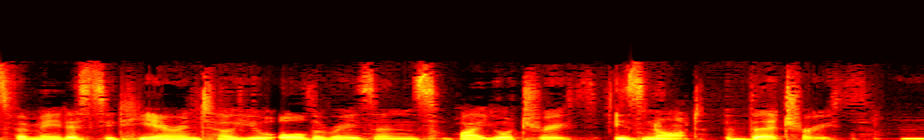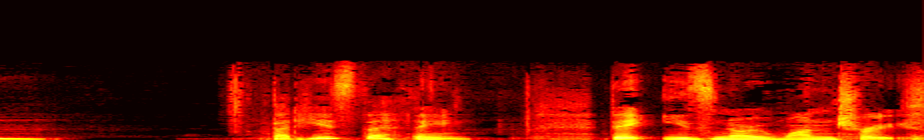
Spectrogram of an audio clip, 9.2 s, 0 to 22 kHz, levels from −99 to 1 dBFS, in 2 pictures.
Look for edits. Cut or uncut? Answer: uncut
